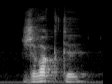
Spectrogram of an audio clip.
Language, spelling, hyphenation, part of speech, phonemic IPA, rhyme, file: Dutch, zwakte, zwak‧te, noun, /ˈzʋɑk.tə/, -ɑktə, Nl-zwakte.ogg
- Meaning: weakness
